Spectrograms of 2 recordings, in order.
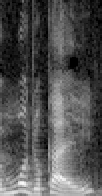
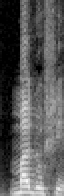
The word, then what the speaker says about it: Mardochée: Il raconte à sa femme que Mordekai, alors, il va pendre Mordekai. Mardochée, excusez-moi, je l'ai prononcé en anglais.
